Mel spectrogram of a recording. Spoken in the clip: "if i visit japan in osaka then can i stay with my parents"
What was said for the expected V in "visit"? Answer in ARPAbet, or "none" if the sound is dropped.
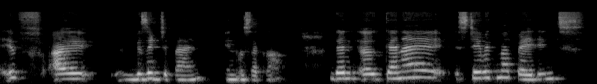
V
